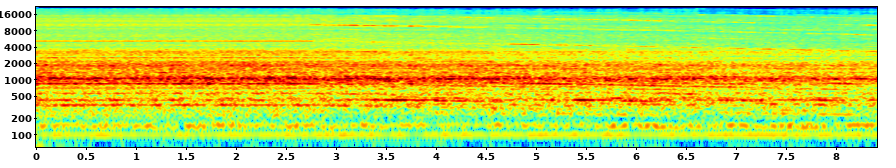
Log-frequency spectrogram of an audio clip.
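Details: WMA40 washing machine during a test wash: a steady whooshing run with a faint uneven rumble underneath but no knocks or grinding; a bit rough but acceptable.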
